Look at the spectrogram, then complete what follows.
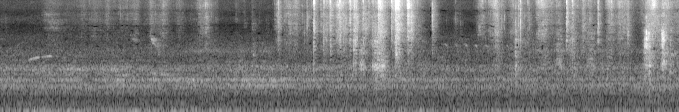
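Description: Two dogs scuffling in play: soft rustling and a few light ticks and scratches, loudest near the middle and again near the end, over a steady low rumble.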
